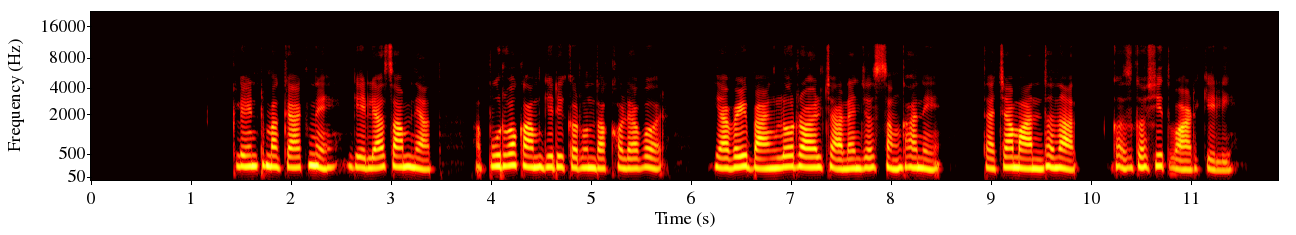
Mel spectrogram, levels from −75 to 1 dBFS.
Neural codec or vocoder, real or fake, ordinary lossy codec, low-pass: codec, 24 kHz, 3.1 kbps, DualCodec; fake; none; 10.8 kHz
